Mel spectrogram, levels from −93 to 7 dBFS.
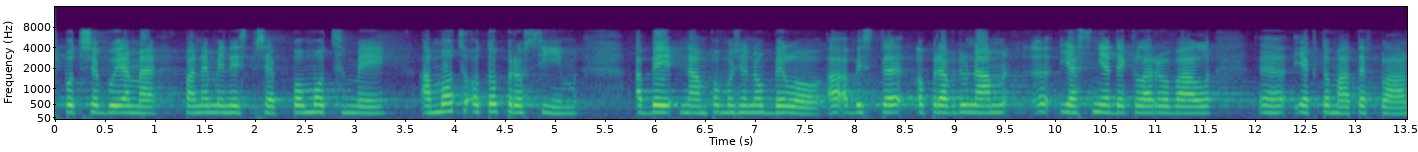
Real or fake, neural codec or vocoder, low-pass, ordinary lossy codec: real; none; 7.2 kHz; Opus, 64 kbps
